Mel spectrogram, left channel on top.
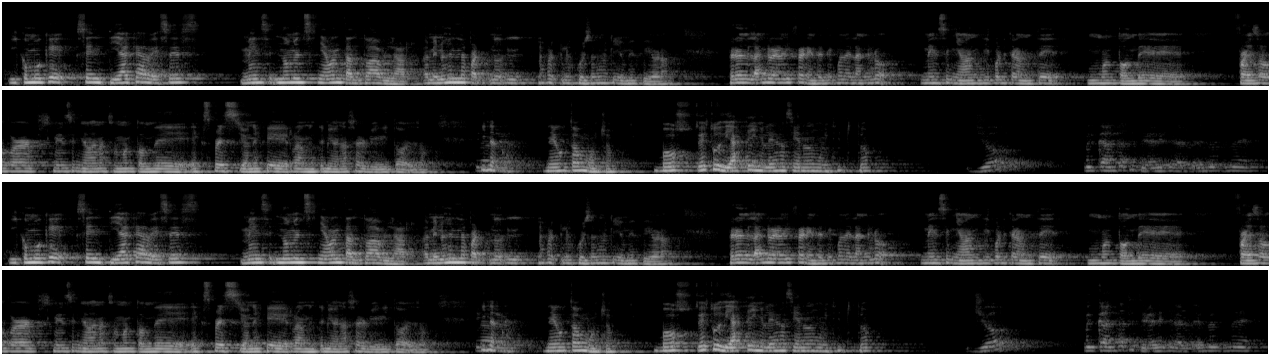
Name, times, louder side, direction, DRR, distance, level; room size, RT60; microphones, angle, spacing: voice 1, 0.1-1.9 2.4-6.7 7.3-8.9 9.2-10.6 10.9-11.9 12.4-17.0 17.5-17.8 18.1-18.8 19.2-21.4, equal, ahead, 6 dB, 0.8 m, -28 dB
voice 2, 17.4-17.9 22.3-22.7 23.5-25.1, right 2 dB, 60° right, -2 dB, 2.2 m, -42 dB
25.0 x 15.0 x 3.1 m, 1.1 s
head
